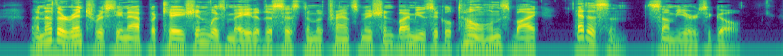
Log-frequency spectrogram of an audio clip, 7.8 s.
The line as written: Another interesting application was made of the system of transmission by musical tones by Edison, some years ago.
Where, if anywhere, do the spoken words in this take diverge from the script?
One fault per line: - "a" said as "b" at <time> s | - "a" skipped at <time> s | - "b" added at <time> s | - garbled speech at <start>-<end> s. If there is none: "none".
none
